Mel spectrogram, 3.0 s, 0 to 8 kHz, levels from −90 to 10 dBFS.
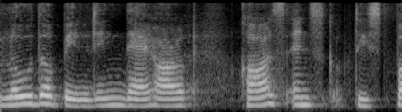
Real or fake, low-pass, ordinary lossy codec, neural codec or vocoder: fake; 7.2 kHz; none; codec, 16 kHz in and 24 kHz out, 0.4 kbps, LongCat-Audio-Codec, fine tuned four codebook decoder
